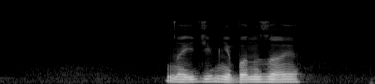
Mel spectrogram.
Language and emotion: Russian, sad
